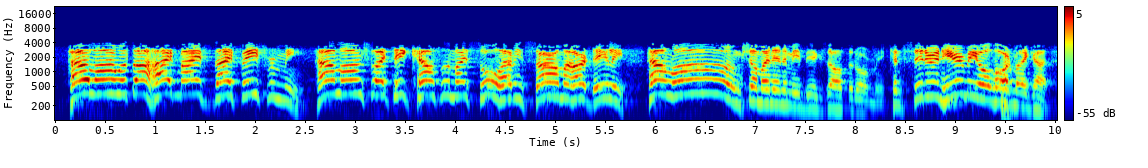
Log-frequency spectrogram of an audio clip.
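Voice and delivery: loud, high crying out to God; David. Acted. David pleading with God over his enemy, crying out. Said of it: "Cried out, didn't he?".

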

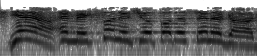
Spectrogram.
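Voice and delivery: high, loud wisecrack; smart aleck shout. A narrator's reading. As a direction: holler the joke at him. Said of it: "another smart aleck shouts".

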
